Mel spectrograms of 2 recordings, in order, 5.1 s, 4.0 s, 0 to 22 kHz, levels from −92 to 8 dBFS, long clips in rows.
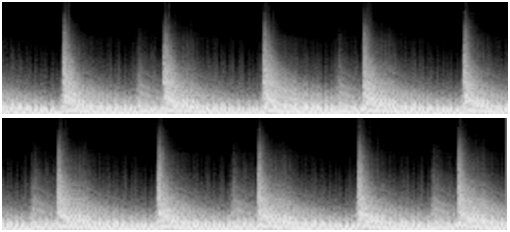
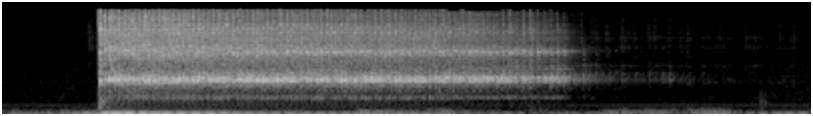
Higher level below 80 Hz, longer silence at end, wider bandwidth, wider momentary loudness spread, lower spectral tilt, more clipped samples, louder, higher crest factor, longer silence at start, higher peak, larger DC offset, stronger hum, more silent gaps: first, -10 dBFS vs -54 dBFS; second, 0 s vs 1.2 s; second, 7.4 kHz vs 17.5 kHz; second, 1 LU vs 12 LU; first, -9.5 dB/octave vs 5 dB/octave; first, 0.5% vs under 0.1%; first, -8 LUFS vs -21 LUFS; second, 6 dB vs 24 dB; second, 0 s vs 0.4 s; about the same, 0 dBFS vs 0 dBFS; first, 10% vs under 0.1%; neither; neither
